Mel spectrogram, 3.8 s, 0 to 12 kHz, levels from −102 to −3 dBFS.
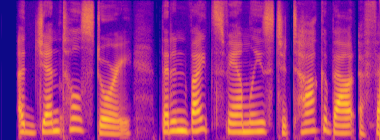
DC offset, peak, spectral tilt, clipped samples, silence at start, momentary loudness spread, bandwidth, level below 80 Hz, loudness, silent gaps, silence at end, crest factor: under 0.1%; -4 dBFS; -4 dB/octave; under 0.1%; 0.2 s; 7 LU; 12 kHz; -64 dBFS; -21 LUFS; none; 0 s; 16 dB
